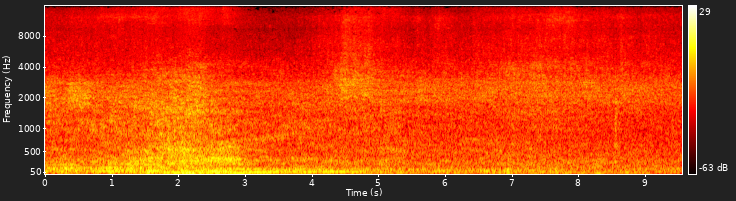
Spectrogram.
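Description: Street traffic: a car passing on a wet road, its tyre hiss and engine rumble swelling to a peak about two seconds in and then fading into a steady traffic wash.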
